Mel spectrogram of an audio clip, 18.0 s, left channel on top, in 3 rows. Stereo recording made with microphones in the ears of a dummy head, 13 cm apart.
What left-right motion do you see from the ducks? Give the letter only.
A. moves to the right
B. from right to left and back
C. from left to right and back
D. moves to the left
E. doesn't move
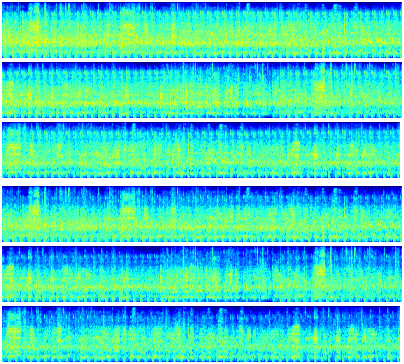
E.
